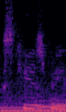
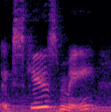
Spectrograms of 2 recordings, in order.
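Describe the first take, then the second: First: It is said softly with a weak voice. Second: It is said firmly with a strong voice. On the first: The speaker seems easy to take advantage of. The speaker calls it wrong. "if you talk really soft" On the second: The speaker stands up for themself. The speaker calls it right. "Just say it with conviction"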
